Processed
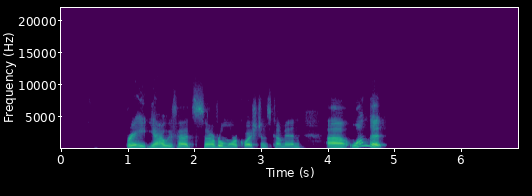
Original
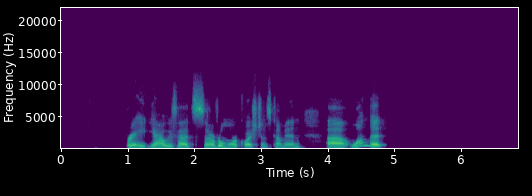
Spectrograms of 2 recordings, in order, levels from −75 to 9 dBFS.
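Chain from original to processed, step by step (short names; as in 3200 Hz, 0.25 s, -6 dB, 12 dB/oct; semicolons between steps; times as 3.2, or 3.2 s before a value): 1.59–4.05 tone controls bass -6 dB, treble -14 dB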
